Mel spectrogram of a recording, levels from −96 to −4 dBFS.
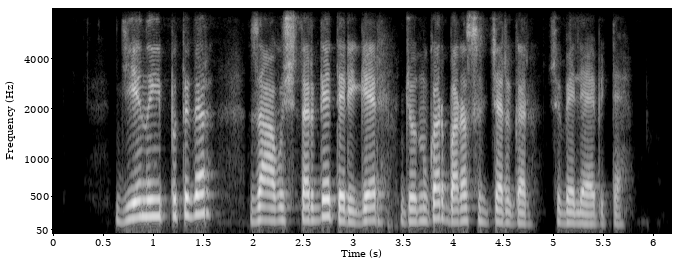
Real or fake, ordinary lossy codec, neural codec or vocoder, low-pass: real; Opus, 16 kbps; none; 7.2 kHz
